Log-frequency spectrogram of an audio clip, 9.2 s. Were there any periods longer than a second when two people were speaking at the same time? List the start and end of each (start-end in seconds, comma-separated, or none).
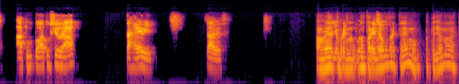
6.5-8.0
